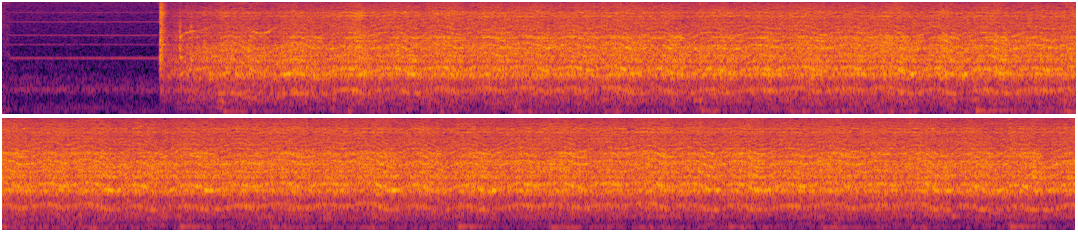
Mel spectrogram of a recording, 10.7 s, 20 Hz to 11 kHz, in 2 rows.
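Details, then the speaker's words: 2008 Cadillac CTS4 engine reassembled in chassis after valve/piston damage, junkyard pistons fitted; starter cranks fast and steady but never catches, no fuel because the fuel rail injector harness was left unplugged. "I think I just found the problem. This fuel rail harness wasn't even plugged in."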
